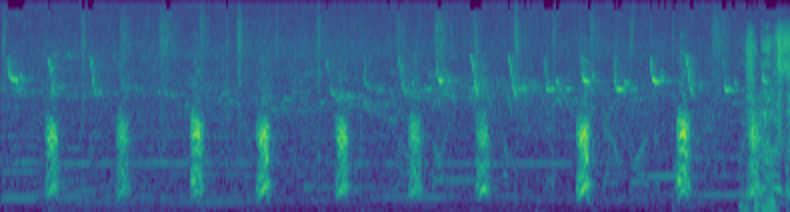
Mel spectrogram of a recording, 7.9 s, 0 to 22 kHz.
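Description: A dog in the medieval role-playing game Kingdom Come: Deliverance 2 barks repeatedly at a steady rhythm, about a dozen evenly spaced barks from mid-distance over low ambient sound.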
